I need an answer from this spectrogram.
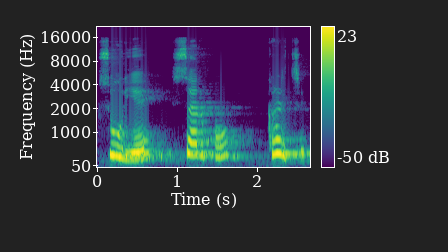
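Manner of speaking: सूर्य, सर्प, खर्च read out clearly one by one; teacher reading reph words to class; reading words aloud. Shown as a demonstration. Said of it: "जिन्हें हम पढ़ते हैं".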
